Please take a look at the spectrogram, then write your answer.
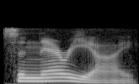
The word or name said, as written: senarii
